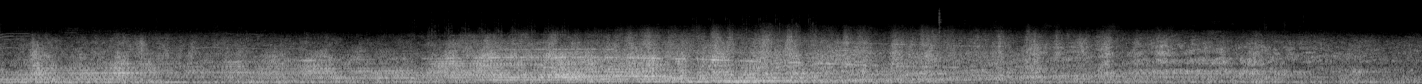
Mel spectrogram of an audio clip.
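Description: Hawker Fury ISS fighter's Bristol Centaurus 18-cylinder sleeve-valve radial engine running in flight, its note shifting in pitch as the aircraft manoeuvres overhead. It is loudest about six seconds in.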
